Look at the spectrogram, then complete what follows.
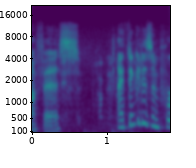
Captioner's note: speaking French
